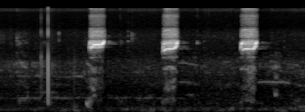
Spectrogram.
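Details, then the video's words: A grey francolin gives three sharp, high, grating notes spaced about three-quarters of a second apart, with a faint click and quiet rustling between them. "gorgeous grey francolin with his natural awaz"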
